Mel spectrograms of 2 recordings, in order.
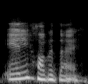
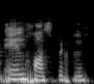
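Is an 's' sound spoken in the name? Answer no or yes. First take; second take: no; yes. First: The name is said without an 's' sound. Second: The name is said with an 's' sound. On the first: The speaker calls it right. "how you will pronounce it?" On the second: The speaker calls it wrong. "not El Hospital"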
